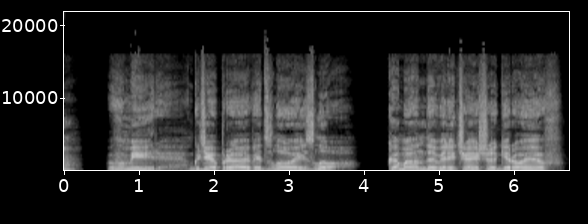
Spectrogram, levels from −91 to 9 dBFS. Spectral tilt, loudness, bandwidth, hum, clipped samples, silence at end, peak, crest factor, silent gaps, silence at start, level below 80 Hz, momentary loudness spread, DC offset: -3 dB/octave; -22 LUFS; 17 kHz; none; under 0.1%; 0.15 s; -4 dBFS; 18 dB; 0.25-0.56 s, 3.99-4.30 s; 0 s; -68 dBFS; 12 LU; under 0.1%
